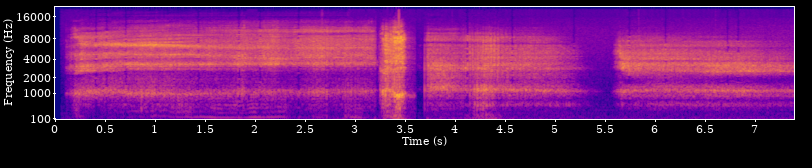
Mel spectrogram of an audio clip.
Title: 3 DOGS IN DEEP SLEEP SNORING LOUD, Dogs Sleeping & Snoring Relaxing-Sleeping, How Dogs Snore.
